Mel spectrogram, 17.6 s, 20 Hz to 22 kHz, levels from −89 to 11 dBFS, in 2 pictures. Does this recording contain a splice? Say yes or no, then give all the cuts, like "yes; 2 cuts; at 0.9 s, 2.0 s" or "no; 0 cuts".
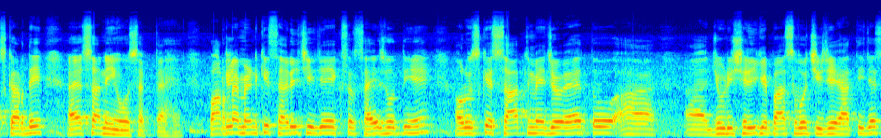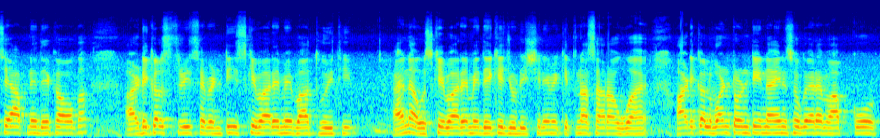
no; 0 cuts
